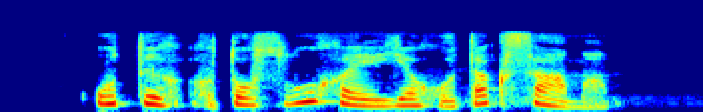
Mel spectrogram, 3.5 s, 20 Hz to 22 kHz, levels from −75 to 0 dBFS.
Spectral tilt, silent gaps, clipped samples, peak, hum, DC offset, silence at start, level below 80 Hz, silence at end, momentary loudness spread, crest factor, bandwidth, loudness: -5 dB/octave; none; under 0.1%; -2 dBFS; none; under 0.1%; 0.5 s; -56 dBFS; 0.5 s; 8 LU; 16 dB; 7.8 kHz; -16 LUFS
